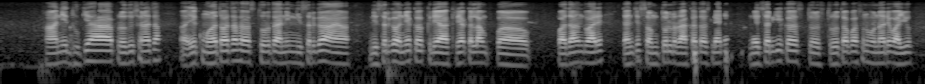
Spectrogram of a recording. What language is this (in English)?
Marathi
